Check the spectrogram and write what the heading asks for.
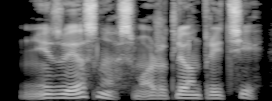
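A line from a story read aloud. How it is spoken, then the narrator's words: Soft reply. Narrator (Russian): тихонько ответил Йоханнес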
